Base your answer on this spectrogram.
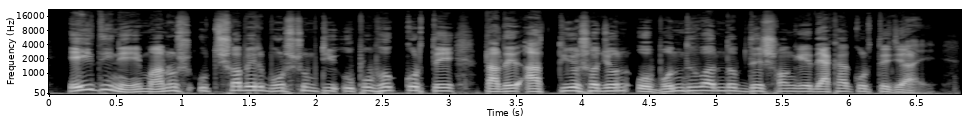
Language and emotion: Bengali, neutral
